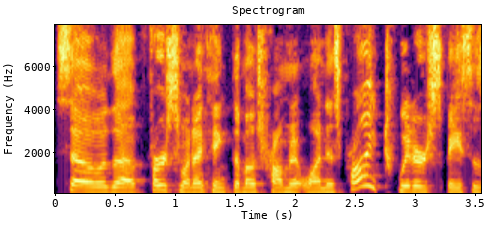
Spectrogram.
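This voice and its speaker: A woman's normal speaking voice at a medium pitch with ordinary pitch variation, dry and close with no echo, on a very clean recording with a silent background. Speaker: co-host. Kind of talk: live show conversation.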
